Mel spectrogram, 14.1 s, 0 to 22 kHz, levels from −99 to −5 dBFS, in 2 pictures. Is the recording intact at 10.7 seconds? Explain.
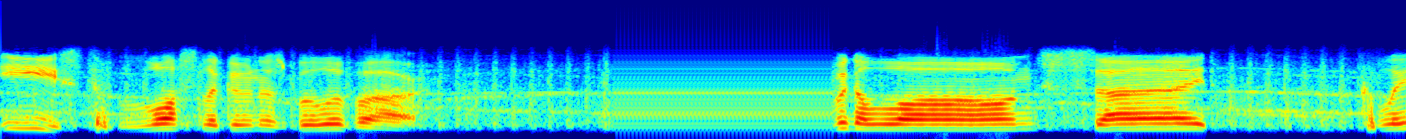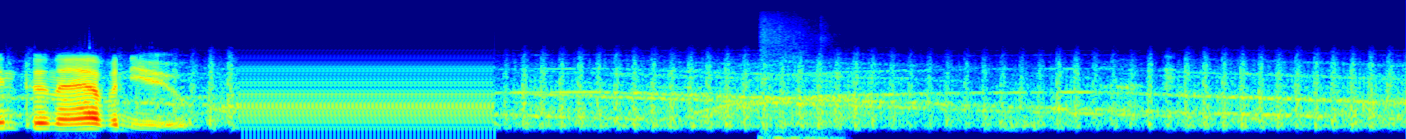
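Yes, the audio is intact at 10.7 seconds, with no dropout, click, distortion or other fault at that moment.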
